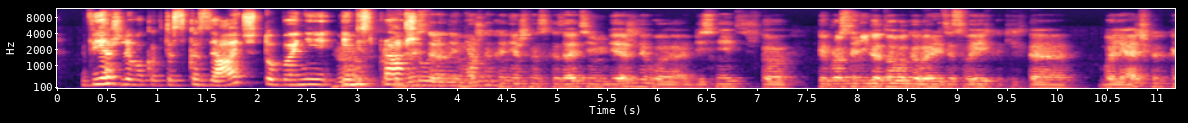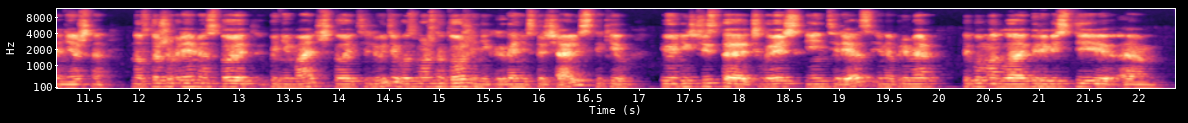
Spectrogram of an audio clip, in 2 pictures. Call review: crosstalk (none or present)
present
